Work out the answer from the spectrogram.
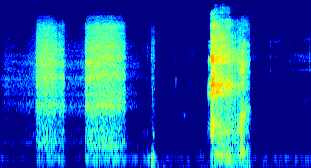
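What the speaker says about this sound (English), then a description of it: "that sneeze might have to stay in the episode" A person sneezes, a short burst of explosive breathy bursts in a quiet room, with two quick puffs, a small click and a final stronger sneeze, close and fairly soft.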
